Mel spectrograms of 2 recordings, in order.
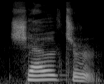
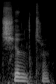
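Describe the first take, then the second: First: The first vowel is slightly more open. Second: The first vowel is close, like 'shilter'. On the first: The speaker calls it right. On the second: The speaker calls it wrong.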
